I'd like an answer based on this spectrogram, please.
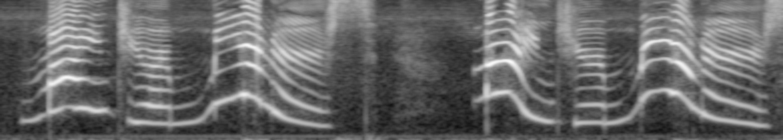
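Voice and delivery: very high, shrill, furious bird screech. Reading a story, voicing the wiffle bird disturbed by a shrieking mob: angry screaming bird voice. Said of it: "she screamed, ... in an angry voice".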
